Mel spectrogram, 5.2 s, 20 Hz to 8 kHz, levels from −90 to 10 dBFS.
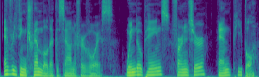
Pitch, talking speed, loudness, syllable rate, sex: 105 Hz, 140 wpm, -17 LUFS, 5.3 syllables/s, male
